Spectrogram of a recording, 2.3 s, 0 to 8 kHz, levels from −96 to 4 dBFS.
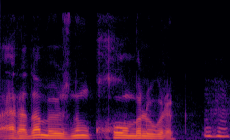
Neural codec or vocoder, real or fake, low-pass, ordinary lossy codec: none; real; 7.2 kHz; MP3, 64 kbps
